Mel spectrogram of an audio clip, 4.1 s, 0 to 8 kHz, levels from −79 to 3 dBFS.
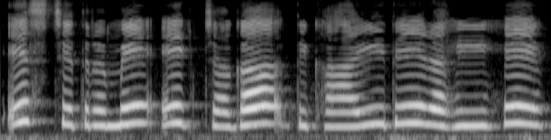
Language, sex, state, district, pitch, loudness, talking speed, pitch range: Hindi, female, Madhya Pradesh, Bhopal, 350 Hz, -16 LUFS, 130 wpm, 320-370 Hz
